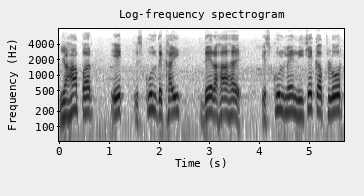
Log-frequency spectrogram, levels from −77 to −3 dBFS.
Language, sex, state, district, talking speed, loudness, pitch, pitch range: Hindi, male, Uttar Pradesh, Muzaffarnagar, 145 wpm, -15 LUFS, 190 Hz, 175-210 Hz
